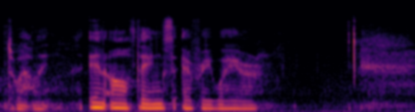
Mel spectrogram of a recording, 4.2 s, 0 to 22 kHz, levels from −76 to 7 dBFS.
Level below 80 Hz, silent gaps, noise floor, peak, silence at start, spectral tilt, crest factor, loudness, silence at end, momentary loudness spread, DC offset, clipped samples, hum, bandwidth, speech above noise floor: -62 dBFS; none; -57 dBFS; -6 dBFS; 0.05 s; -6 dB/octave; 22 dB; -27 LUFS; 0 s; 18 LU; under 0.1%; under 0.1%; none; 12 kHz; 32 dB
